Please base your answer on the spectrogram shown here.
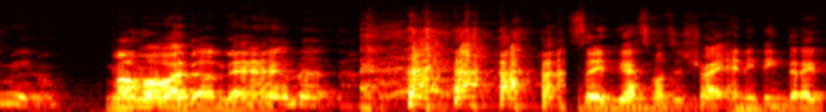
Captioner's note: both speaking Japanese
